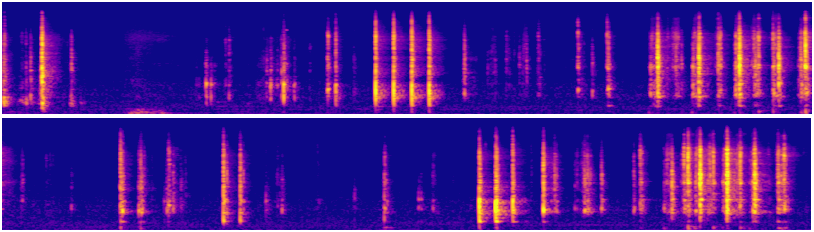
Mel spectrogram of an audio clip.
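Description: Plastic toy parts click and clatter as they are handled.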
